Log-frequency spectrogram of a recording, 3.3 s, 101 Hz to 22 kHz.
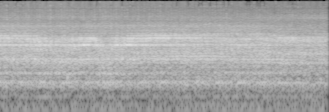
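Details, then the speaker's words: Chrysler PT Cruiser just fitted with a 60,000-mile replacement engine, first start-up idle: a steady high whine over the petrol engine from the power steering pump, which is a little low on fluid. "I hear the power steering whining. A little bit low on fluid."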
